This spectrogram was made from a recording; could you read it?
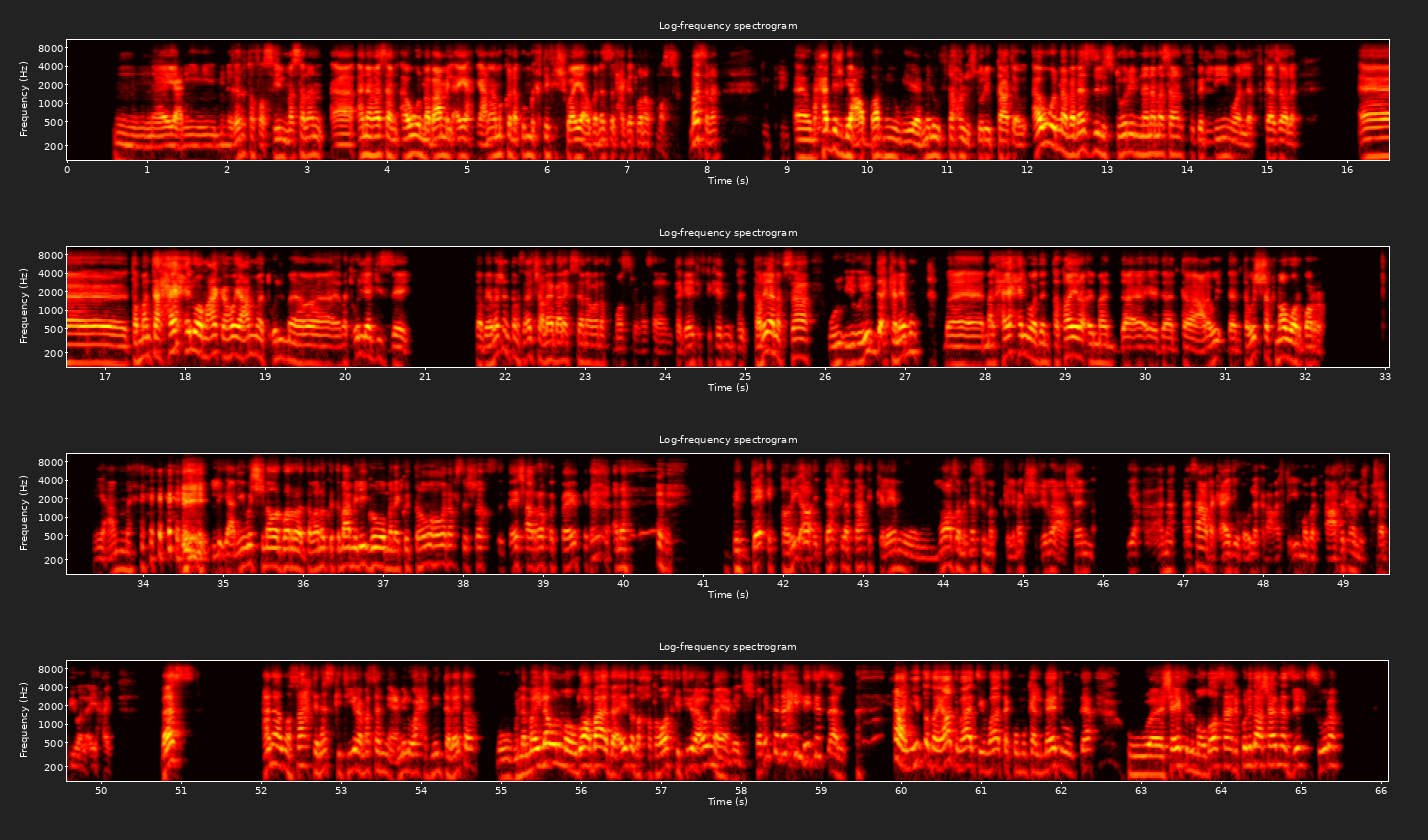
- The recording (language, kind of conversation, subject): Arabic, podcast, إيه أسهل طريقة تبطّل تقارن نفسك بالناس؟
- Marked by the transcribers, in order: in English: "الStory"; in English: "Story"; tapping; giggle; giggle; laughing while speaking: "أنا"; giggle; chuckle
